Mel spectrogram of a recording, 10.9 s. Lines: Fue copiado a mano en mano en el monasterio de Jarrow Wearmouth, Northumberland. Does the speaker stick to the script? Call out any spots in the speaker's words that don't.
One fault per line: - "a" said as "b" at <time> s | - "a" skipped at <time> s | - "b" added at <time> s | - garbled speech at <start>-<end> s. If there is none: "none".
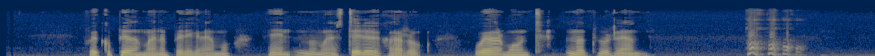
- "mano" said as "pergamino" at 2.1 s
